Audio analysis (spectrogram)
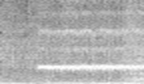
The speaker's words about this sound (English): Again, it's a dog whistle.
